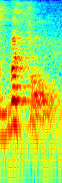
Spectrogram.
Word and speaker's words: Wytheville: Wytheville, Virginia.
